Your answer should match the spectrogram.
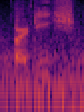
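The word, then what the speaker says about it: bardiche: it was like oh it's pronounced bardish so every time i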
